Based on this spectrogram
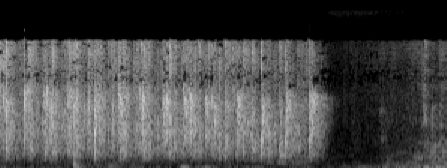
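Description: Applause breaks out as the audience at a recovery-meeting marathon welcomes the panelists. Crisp, closely packed claps run for about four seconds, then stop abruptly, leaving near quiet with a faint rumble.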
